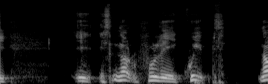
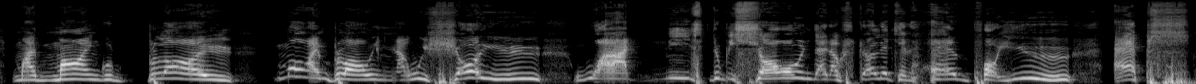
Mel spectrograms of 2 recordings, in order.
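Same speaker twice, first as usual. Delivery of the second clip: higher, slow, drawn-out declaration; hyped-up boast; 6 semitones higher, slower than usual. Acted. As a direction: announce it big and slow like a showman. Hyped boast about mind blowing.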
